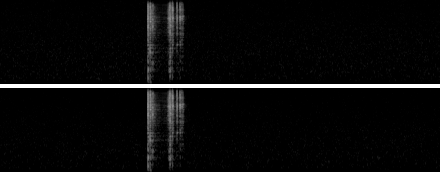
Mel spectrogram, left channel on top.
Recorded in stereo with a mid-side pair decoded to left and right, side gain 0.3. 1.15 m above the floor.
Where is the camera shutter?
30° right.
